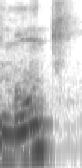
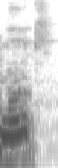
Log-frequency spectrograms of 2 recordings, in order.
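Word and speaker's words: Munch: E o grito de Edmund Edmund de Munk ou Mink, que é como se fala, mais tarde em reação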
